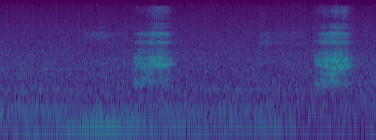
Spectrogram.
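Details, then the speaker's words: Unconscious hospice woman who died a few hours later, actively dying: slow, noisy breaths with a wet, gurgling rattle on each breath, terminal secretions (death rattle) from fluid she is too weak to cough up. "So what you're seeing here is the obvious change in normal breathing, and what you'll hear is referred to in hospice as terminal secretions, more commonly known as the death rattle. That is to say, small amounts of fluids may build up in the airways because the patient is too weak to cough and clear them."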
